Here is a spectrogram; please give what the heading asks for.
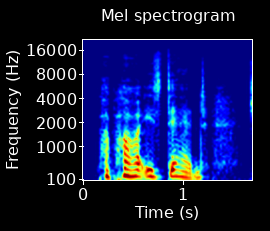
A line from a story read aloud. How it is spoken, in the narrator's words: sobbed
